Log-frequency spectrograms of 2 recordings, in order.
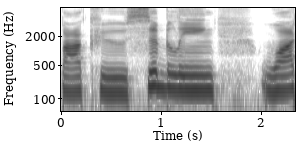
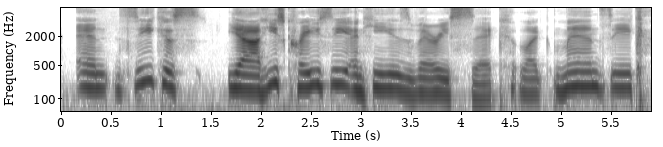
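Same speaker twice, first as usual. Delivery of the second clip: normal talking voice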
